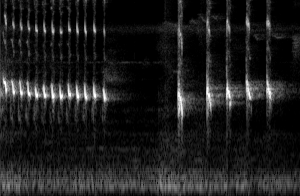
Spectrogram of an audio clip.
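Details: Excited song of a sooty-headed bulbul, ngeplik and ngerol style, used to provoke answers from other bulbuls; a rapid run of about twelve notes, a pause, then five separate loud clipped notes.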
